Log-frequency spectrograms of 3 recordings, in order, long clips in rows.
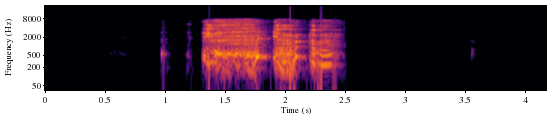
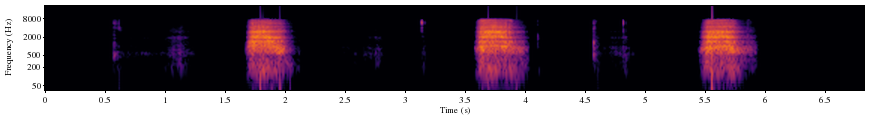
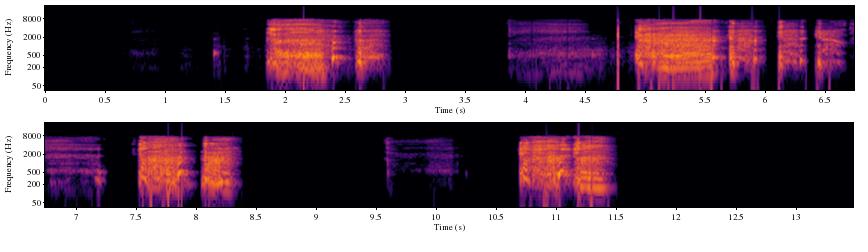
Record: cough_length: 4.2 s
cough_amplitude: 32767
cough_signal_mean_std_ratio: 0.39
exhalation_length: 6.8 s
exhalation_amplitude: 32149
exhalation_signal_mean_std_ratio: 0.29
three_cough_length: 13.5 s
three_cough_amplitude: 32767
three_cough_signal_mean_std_ratio: 0.4
survey_phase: alpha (2021-03-01 to 2021-08-12)
age: 18-44
gender: Female
wearing_mask: 'No'
symptom_new_continuous_cough: true
symptom_shortness_of_breath: true
symptom_fever_high_temperature: true
symptom_headache: true
symptom_change_to_sense_of_smell_or_taste: true
symptom_onset: 3 days
smoker_status: Ex-smoker
respiratory_condition_asthma: false
respiratory_condition_other: false
recruitment_source: Test and Trace
submission_delay: 1 day
covid_test_result: Positive
covid_test_method: RT-qPCR
covid_ct_value: 16.7
covid_ct_gene: ORF1ab gene
covid_ct_mean: 17.1
covid_viral_load: 2500000 copies/ml
covid_viral_load_category: High viral load (>1M copies/ml)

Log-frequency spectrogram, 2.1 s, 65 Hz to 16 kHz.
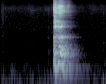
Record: cough_length: 2.1 s
cough_amplitude: 12034
cough_signal_mean_std_ratio: 0.31
survey_phase: beta (2021-08-13 to 2022-03-07)
age: 45-64
gender: Male
wearing_mask: 'No'
symptom_none: true
smoker_status: Never smoked
respiratory_condition_asthma: false
respiratory_condition_other: false
recruitment_source: REACT
submission_delay: 1 day
covid_test_result: Negative
covid_test_method: RT-qPCR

